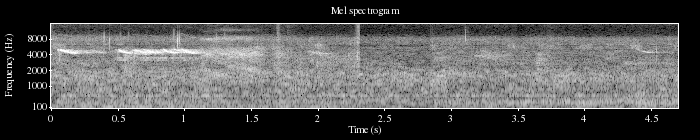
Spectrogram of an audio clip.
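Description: Birds calling in a village at morning or evening, with pigeon-like coos and brief chirps over a soft, steady outdoor background, fairly faint and distant.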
